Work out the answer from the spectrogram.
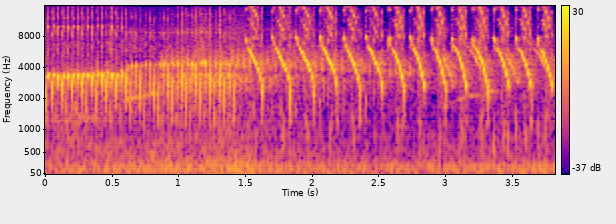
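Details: Captive canary's morning song: a level whistled trill that steps up in pitch into a buzzier roll, then a quick string of clear downward-sweeping notes.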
